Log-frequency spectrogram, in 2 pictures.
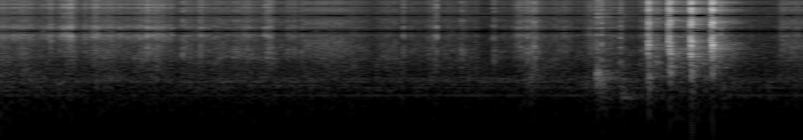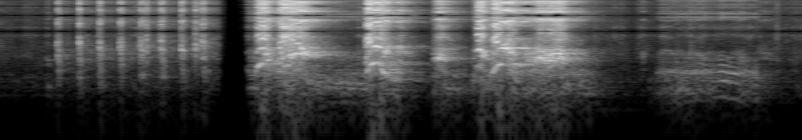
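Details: Serbian Mastiff x German Boxer puppies, five weeks old, give rapid bursts of short yapping barks, then loud harsh squealing yelps, then a final softer cry, indoors.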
